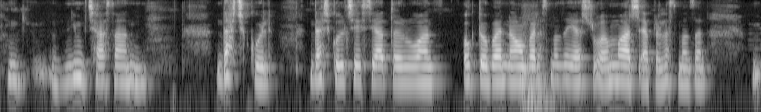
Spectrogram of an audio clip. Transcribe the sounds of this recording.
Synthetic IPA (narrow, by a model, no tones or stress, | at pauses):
imt͡ʃʰaːsaːn | d̪ɐt͡ʃʰkulʲ | d̪ɐt͡ʃkult͡ʃʰesijaːt̪ɐɾwanz | okt̪uːbɐɾnɐwɐmbɐɾɐsmɐzɐnjaʃamaːɾt͡ʃɐpɾilɐsmɐzɐn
